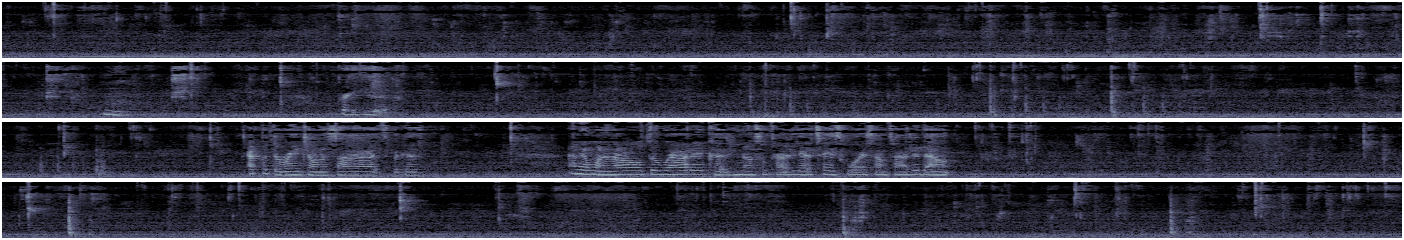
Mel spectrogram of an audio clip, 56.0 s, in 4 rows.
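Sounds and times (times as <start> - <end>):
low hum: 0.0 - 56.0
person chewing food: 0.1 - 17.3, 37.6 - 56.0.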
